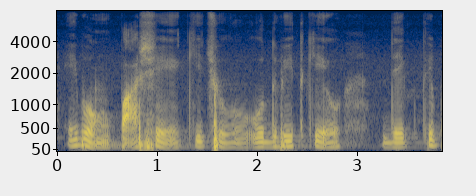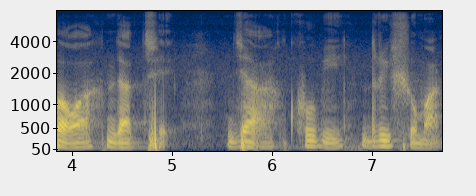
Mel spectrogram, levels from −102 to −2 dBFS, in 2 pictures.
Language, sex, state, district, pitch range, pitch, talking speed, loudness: Bengali, male, West Bengal, Jalpaiguri, 95-115 Hz, 105 Hz, 85 wpm, -23 LUFS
